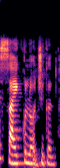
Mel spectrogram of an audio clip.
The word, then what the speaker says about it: psychological: देखिए यहाँ पे पी साइलेंट है, साइकोलॉजिकल।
